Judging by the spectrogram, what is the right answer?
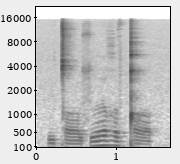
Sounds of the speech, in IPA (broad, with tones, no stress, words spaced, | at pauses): ɨ˨ǀɔː˨ sʷɤː˦ʁʷɪ˧vǃɔ˨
